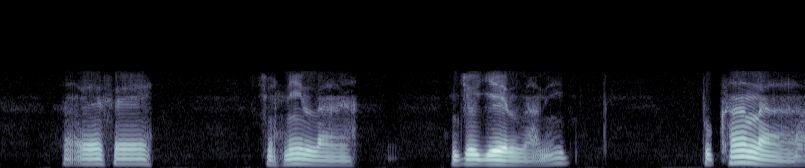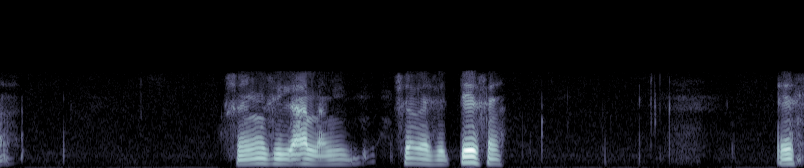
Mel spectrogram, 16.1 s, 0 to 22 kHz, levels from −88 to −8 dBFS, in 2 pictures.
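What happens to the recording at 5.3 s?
Nothing goes wrong at 5.3 s: the speech carries on intact through that moment, with only the usual narrow telephone band of G.711 coding, which passes nothing above about 3.8 kHz.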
